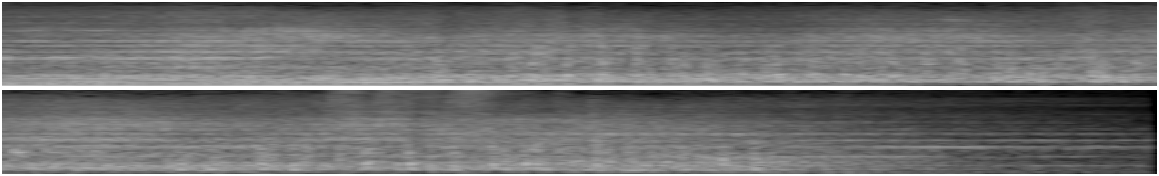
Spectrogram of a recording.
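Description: Red double-deck regional push-pull train with an electric locomotive at the rear passing close by at speed: the rushing wheel-and-rail noise has a deep hum that stops a little past three seconds in. There is a brief hiss around six seconds, and the noise fades out near the end as the train leaves.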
